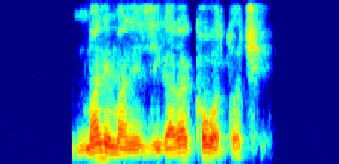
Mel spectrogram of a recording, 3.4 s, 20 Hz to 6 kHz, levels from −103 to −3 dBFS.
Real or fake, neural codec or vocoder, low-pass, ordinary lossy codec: real; none; 5.4 kHz; Opus, 24 kbps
